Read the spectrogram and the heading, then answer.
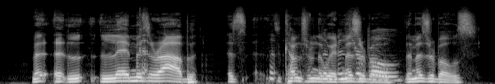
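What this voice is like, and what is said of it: Put-on French accent. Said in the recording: “Are you doing a inappropriate accent ... you can't get in trouble with the French accent”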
